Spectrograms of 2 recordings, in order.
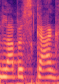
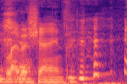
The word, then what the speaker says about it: Labuschagne: And I know that's not how you pronounce his second name. Remind me again, Labuschagne. – It's Australian, so you have to get Shane in there somewhere. – Bowling Shane, Labuschagne.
